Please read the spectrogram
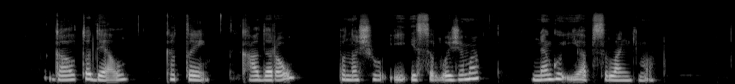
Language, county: Lithuanian, Kaunas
